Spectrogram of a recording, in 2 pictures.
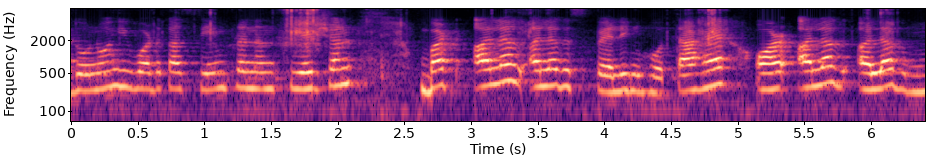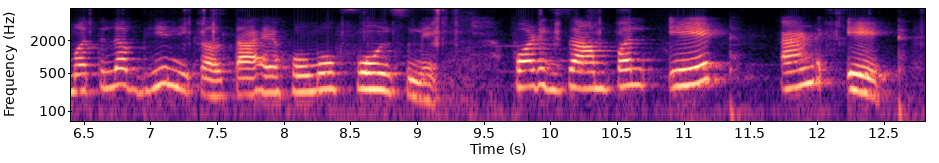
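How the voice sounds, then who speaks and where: A woman with an Indian accent teaches English words, explaining each one patiently and repeating it. Her voice sits high and bright. She speaks slowly and deliberately, like a classroom teacher. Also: slight background noise.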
